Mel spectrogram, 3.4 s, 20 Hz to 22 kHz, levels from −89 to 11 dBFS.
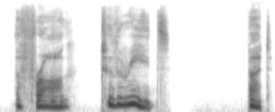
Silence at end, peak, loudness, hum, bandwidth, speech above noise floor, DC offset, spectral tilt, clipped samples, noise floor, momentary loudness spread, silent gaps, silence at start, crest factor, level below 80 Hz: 0.05 s; -12 dBFS; -26 LUFS; none; 17 kHz; 56 dB; under 0.1%; -6 dB/octave; under 0.1%; -81 dBFS; 14 LU; 2.19-2.31 s; 0.2 s; 16 dB; -64 dBFS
